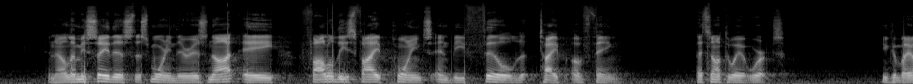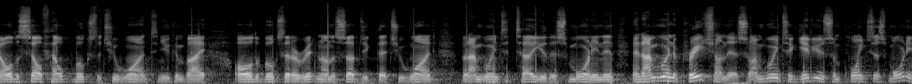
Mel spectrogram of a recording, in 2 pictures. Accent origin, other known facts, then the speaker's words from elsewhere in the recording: United States; before I'm an American, I'm a Christian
